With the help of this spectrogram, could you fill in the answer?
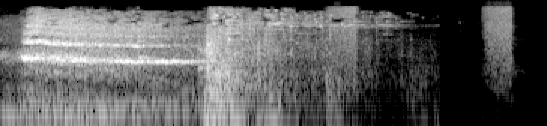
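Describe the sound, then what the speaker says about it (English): A car crash sound effect: a squeal of skidding tyres runs into a loud impact and shattering glass, then debris rattles and fades, with one last small clatter. "Go with the car crash sound effect."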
